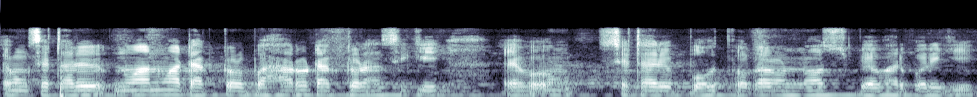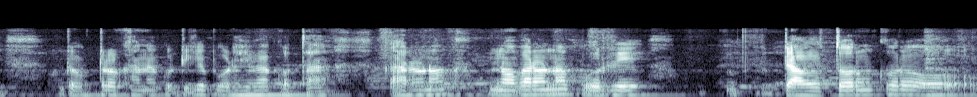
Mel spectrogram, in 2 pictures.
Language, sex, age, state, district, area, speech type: Odia, male, 18-30, Odisha, Subarnapur, urban, spontaneous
